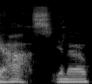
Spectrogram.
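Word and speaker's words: Haus: I don't say house. I say Haas. Mhm. That's my East Coast um, that's my East Coast speak.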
